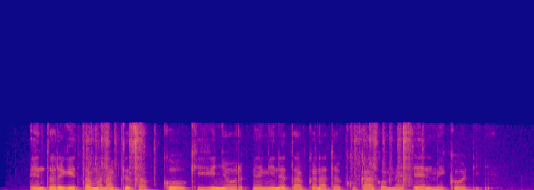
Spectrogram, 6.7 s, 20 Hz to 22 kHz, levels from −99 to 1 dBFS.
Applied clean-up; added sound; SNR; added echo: none; Cutlery, silverware; 19 dB; none.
